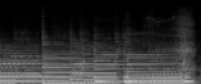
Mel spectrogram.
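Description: Classical nylon-string acoustic guitar strumming chords as accompaniment between sung phrases, with new chords struck about half a second in and again a little past the middle.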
